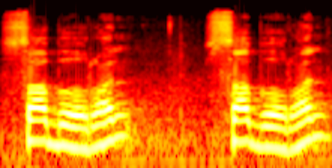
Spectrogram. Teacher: صبراً میں با ساکن ہے لیکن چونکہ حرف قلقلہ ہے تو یہاں آواز لوٹتی بھی محسوس ہونی چاہیے، صبراً نہیں، صبراً، صبراً، را پر 2 زبر کی تنوین پر کر کے پڑھا جائے گا، اور ناظرین یہاں جب وقف کریں گے تو 2 زبر کی تنوین وقف میں الف سے چینج ہو جائے گی، تو اس وقت بھی را کو پر کر کے پڑھیں گے۔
